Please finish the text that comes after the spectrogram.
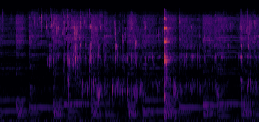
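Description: Wine glugs from a bottle into a glass in a quick, steady series of hollow gurgles, with a single sharp glassy clink partway through, no voices.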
